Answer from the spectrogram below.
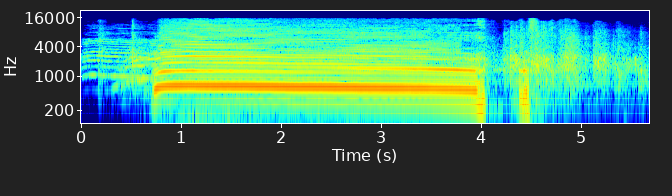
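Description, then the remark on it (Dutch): A loud, steady horn-like blast holds for a few seconds, then cuts off into a short burst of audience applause and cheering that fades toward the end. “Dat verdient een applaus.”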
